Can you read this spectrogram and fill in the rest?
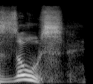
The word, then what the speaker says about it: Zeus: His last name is Zeus. It rhymes with booze.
